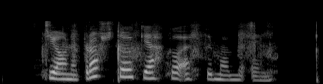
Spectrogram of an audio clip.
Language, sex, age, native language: Icelandic, female, 11, Icelandic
